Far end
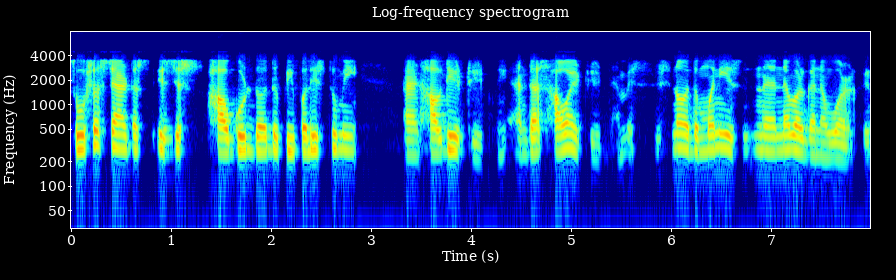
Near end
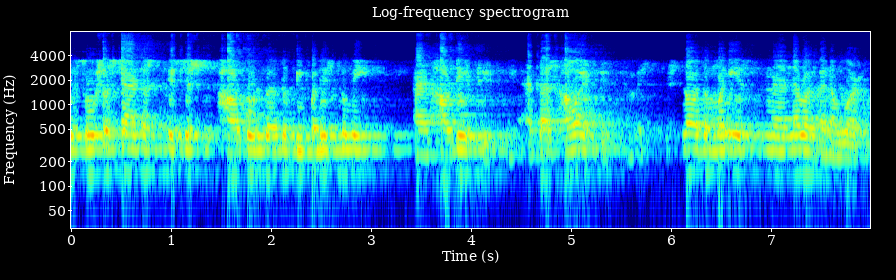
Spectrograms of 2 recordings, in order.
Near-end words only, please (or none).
none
